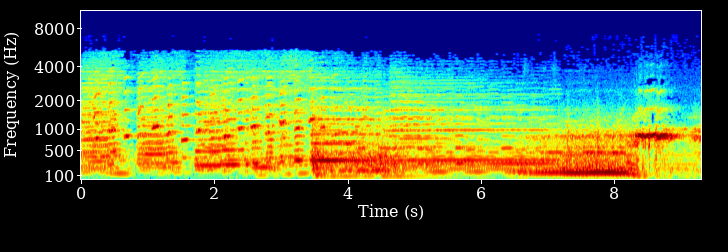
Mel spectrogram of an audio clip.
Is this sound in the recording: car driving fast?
yes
